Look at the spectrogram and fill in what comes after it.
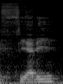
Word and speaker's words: Fieri: Knowing that at some point in his career, when he was already famous, he was like, hey guys, it's actually Fieri.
